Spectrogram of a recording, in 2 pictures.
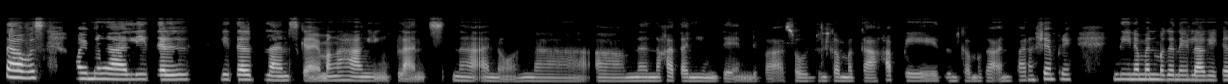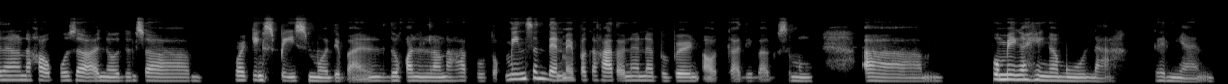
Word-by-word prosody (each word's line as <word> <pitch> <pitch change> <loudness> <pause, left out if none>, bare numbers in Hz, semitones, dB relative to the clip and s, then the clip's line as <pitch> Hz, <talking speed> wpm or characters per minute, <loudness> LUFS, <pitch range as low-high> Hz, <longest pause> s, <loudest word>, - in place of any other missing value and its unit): Tapos 310 -2 +10 0.3
may 270 -1 +5
mga 255 -2 +6
little 225 -2 +5 0.5
little 230 -1 +5
plants 195 -2 +1
kami, - - +3
mga 195 +1 0
hanging 175 - +1
plants - - 0
na 180 -3 -2
ano, 165 -1 -4
na, 160 0 -5 0.6
um, 160 -1 -5
na 170 - -1
nakatanim 165 -2 -2
din, 140 - -7
'di - - -11
ba. - - -5
So, - - +1
dun 170 +1 -7
ka 170 - -4
magkakape, 150 - -4
dun 165 0 -10
ka - - -9
mag-aano, 165 +1 -6
parang 200 +2 -5
siyempre 245 +1 0 0.4
hindi 240 0 -1
naman 235 0 +3
maganda 220 -1 0
yung 215 - -4
lagi 205 0 +2
ka 210 - -2
na 205 0 0
lang 205 - -3
nakaupo 190 -2 -1
sa 190 -1 +2
ano, 170 -1 -1
do'n 175 +2 -7
sa 185 -1 +4 0.8
working 200 0 +1
space 175 0 +3
mo, 160 -2 0
'di 160 - -4
ba, - - -2 0.2
do'n 185 +1 -3
ka 180 - +2
na 175 - 0
lang 170 0 0
nakatutok. 170 -2 -8
Minsan 265 +4 +2
din 200 -5 +4
may 105 0 -2
pagkakataon 200 -2 +1
na 190 0 -3
nabu-burn 170 -2 -1
out - - -3
ka - - -3
'di 165 - -11
ba - - -8
gusto 175 - -3
mong, 160 -2 -3 0.6
um 160 -2 -3 0.5
huminga-hinga 220 -5 +4
muna, 160 -3 -3 0.4
ganyan. 160 -5 -6
180 Hz, 165 wpm, -24 LUFS, 165-215 Hz, 0.8 s, Tapos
